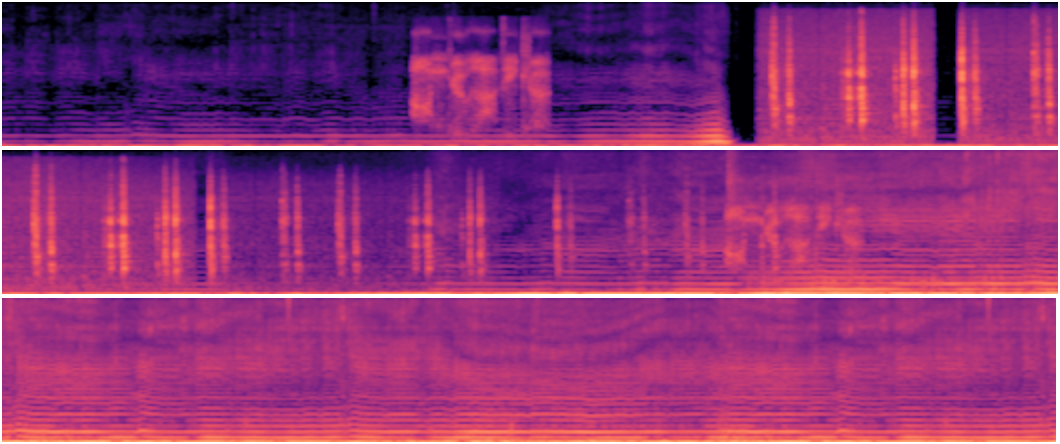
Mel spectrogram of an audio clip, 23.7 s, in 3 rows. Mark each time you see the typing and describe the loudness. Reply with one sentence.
You can hear the typing from 5.7 to 13.8 s, getting quieter.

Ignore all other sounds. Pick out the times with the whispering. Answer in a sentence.
The whispering can be heard from 3.0 to 4.1 s and from 13.3 to 14.4 s.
